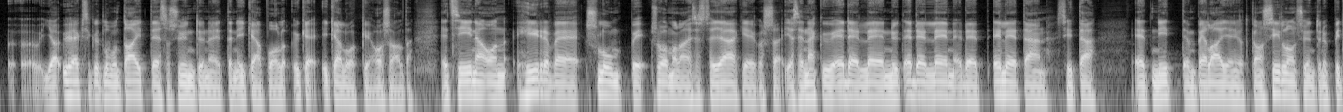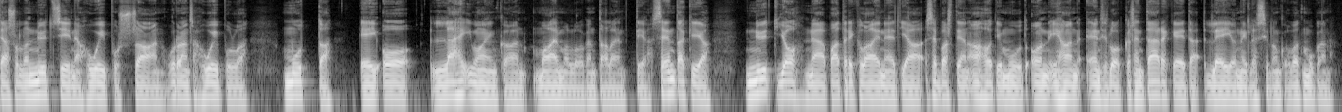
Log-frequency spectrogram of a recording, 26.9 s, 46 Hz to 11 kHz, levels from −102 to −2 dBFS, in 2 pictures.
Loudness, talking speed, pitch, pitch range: -20 LUFS, 145 wpm, 90 Hz, 85-95 Hz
